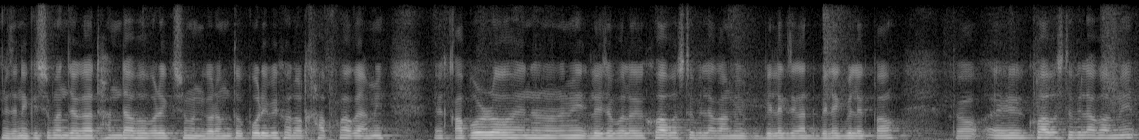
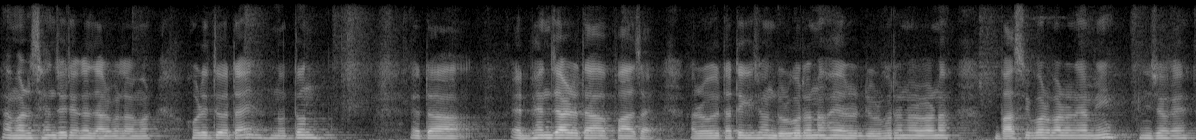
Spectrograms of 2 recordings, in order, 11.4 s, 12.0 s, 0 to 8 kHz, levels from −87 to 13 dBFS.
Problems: none marked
